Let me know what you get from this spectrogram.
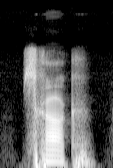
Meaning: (noun) 1. chess 2. check; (interjection) check; said when one can strike the opponent's king in chess, but the opponent can still make moves to prevent the king from being taken
- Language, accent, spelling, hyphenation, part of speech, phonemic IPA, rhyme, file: Dutch, Netherlands, schaak, schaak, noun / interjection / verb, /sxaːk/, -aːk, Nl-schaak.ogg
